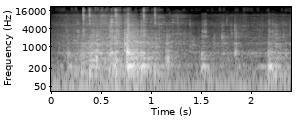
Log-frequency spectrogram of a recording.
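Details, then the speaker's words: Little Wonder blower with a Briggs & Stratton engine: rattly clatter during a starter cord pull, then loose clunks as it winds down; owner fears crankshaft damage and the housing looks possibly cracked. "Has a little issue. And if you listen when I pull, you can hear the clunking in there."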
